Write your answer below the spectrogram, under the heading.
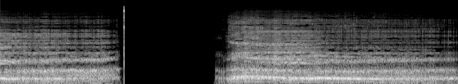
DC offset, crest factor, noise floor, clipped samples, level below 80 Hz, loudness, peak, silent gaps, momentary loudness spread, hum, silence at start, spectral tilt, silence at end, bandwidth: under 0.1%; 12 dB; under -90 dBFS; under 0.1%; -34 dBFS; -12 LUFS; 0 dBFS; 1.25-2.13 s; 9 LU; none; 0 s; -5.5 dB/octave; 0 s; 16 kHz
